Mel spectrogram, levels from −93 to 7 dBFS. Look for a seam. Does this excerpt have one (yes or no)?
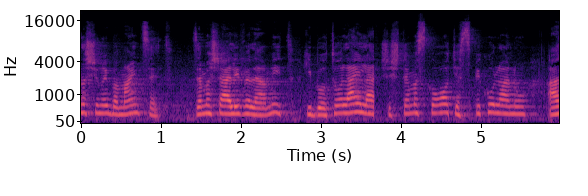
yes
